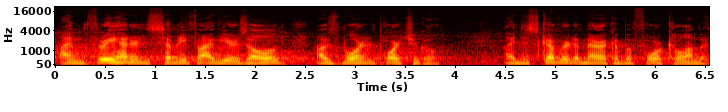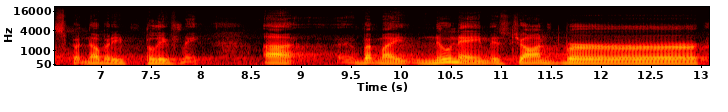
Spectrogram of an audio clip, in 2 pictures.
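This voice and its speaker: An elderly man guides an informal art tour in a voice full of fry and gravel. He speaks haltingly and deliberately, with a deadpan joking streak. His middling-pitched voice rings through a very reverberant indoor gallery. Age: 80s. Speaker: art gallery owner giving an exhibition tour. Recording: long echo of a hard-walled gallery.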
